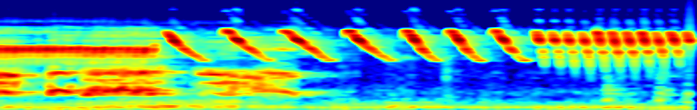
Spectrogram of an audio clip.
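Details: Black-and-red canary, song for tutoring caged birds, opening with a held buzzy tone, then a string of clear descending whistled notes and a quick rattling trill, low hum behind.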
